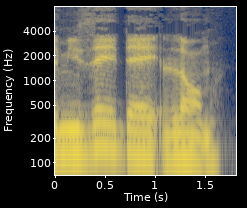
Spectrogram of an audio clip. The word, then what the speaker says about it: Musée de l'Homme: The Musée de l'Homme.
